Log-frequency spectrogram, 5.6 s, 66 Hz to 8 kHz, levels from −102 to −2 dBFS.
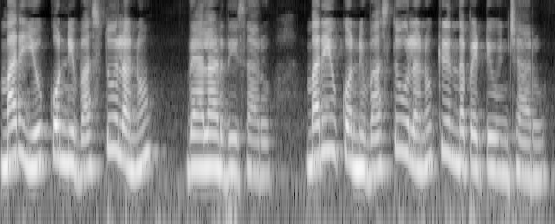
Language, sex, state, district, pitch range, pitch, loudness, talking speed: Telugu, female, Andhra Pradesh, Guntur, 210-265 Hz, 225 Hz, -17 LUFS, 110 wpm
